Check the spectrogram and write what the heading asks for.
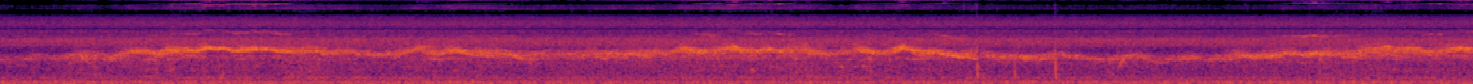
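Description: Strong wind whistling across a kite-mounted camera: a wavering whistle that drifts up and down in pitch over a steady rush of wind.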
